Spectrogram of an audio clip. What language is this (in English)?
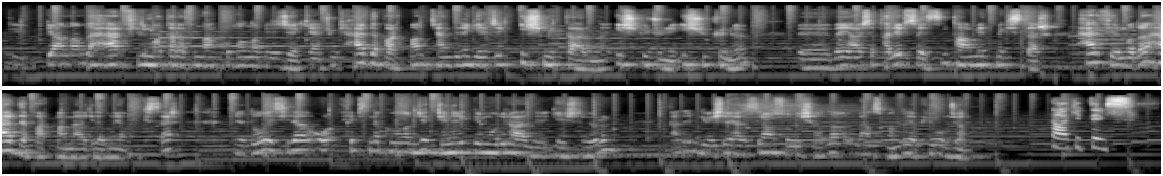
Turkish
